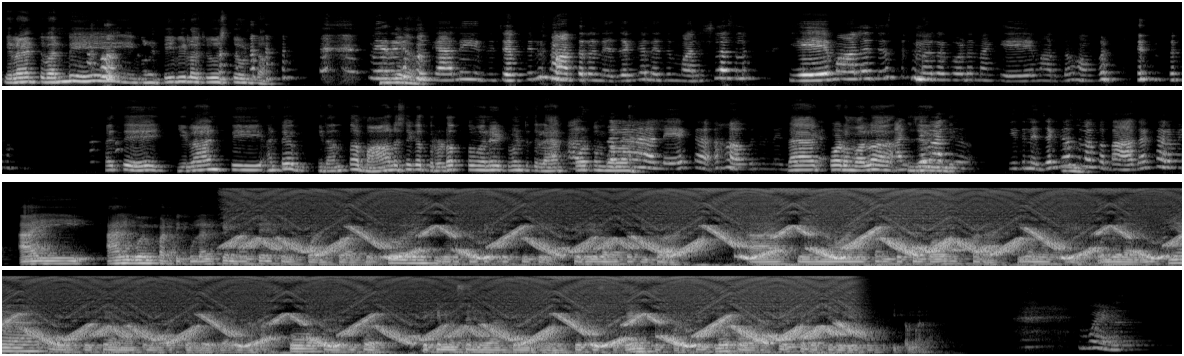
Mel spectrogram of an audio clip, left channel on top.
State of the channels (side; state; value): both; different; correlation 0.00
